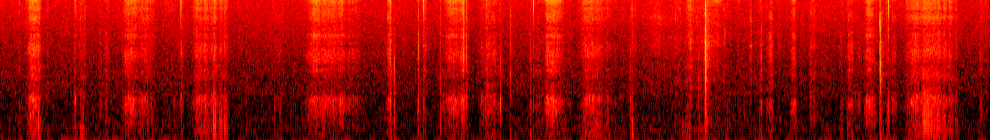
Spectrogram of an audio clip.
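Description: A blue plastic ballpoint pen, held by the fingertips, scratches across a thin sheet of red-grid calligraphy paper lying flat on a desk while writing Chinese characters. The result is quiet, dry bursts of scratching and scraping with bright, airy highs. Short strokes alternate with longer drawn lines, separated by brief pauses, over a faint low hum.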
